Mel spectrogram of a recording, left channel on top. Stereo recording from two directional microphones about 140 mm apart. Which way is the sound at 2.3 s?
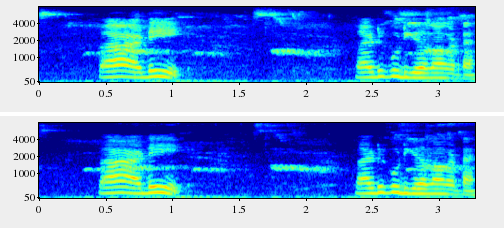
40° right (ahead or behind).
